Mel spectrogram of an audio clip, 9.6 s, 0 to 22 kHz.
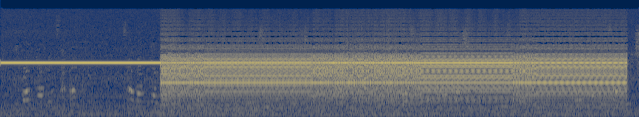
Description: Cassette data (Kansas City type), 1200 baud, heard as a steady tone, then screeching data, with the noise inside a subway train.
